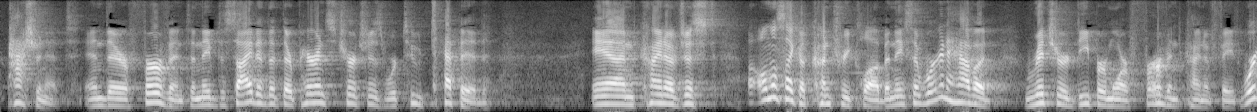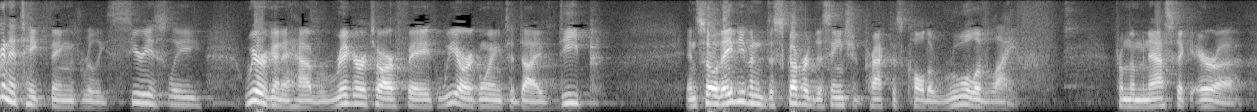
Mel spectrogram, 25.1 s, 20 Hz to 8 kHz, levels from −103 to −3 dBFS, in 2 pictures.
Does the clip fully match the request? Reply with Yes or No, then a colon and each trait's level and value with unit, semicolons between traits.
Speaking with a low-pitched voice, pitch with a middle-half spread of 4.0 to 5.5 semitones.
No: medium, 160 Hz; average, 5.1 semitones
